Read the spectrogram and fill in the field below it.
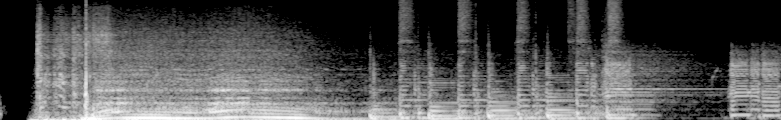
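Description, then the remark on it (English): A car engine starts up and revs repeatedly in sharp bursts, rising and falling in pitch as the car pulls away, loud and steady with no talking. “I think we're going to jump in the car and head off to Thunderwing.”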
